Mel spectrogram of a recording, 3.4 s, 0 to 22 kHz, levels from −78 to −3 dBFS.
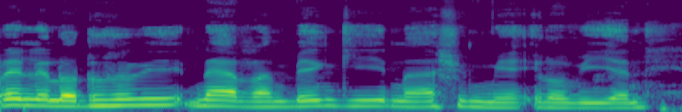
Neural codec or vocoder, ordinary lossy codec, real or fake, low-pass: none; none; real; none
